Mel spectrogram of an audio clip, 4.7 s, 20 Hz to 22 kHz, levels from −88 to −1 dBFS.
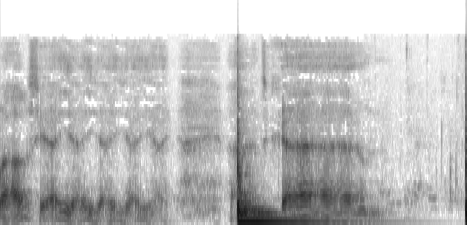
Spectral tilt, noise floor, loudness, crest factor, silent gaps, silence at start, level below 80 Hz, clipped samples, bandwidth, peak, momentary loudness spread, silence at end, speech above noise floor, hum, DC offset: -7 dB/octave; -51 dBFS; -19 LUFS; 20 dB; none; 0 s; -50 dBFS; under 0.1%; 11 kHz; 0 dBFS; 26 LU; 0.9 s; 32 dB; none; under 0.1%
